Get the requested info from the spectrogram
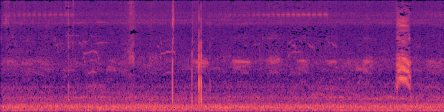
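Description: A short loud bird call about eight seconds in, over a steady low background rumble and faint scattered chirping. Two sharp clicks come a little past the middle.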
